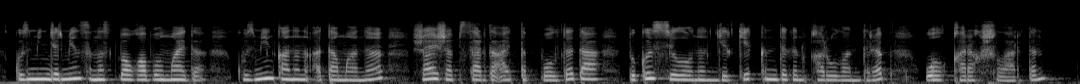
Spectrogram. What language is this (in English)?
Kazakh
